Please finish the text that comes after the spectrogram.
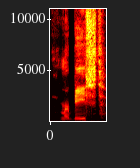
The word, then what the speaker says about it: Merbeast: And we've got Merbeast, that's how I pronounce his name.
